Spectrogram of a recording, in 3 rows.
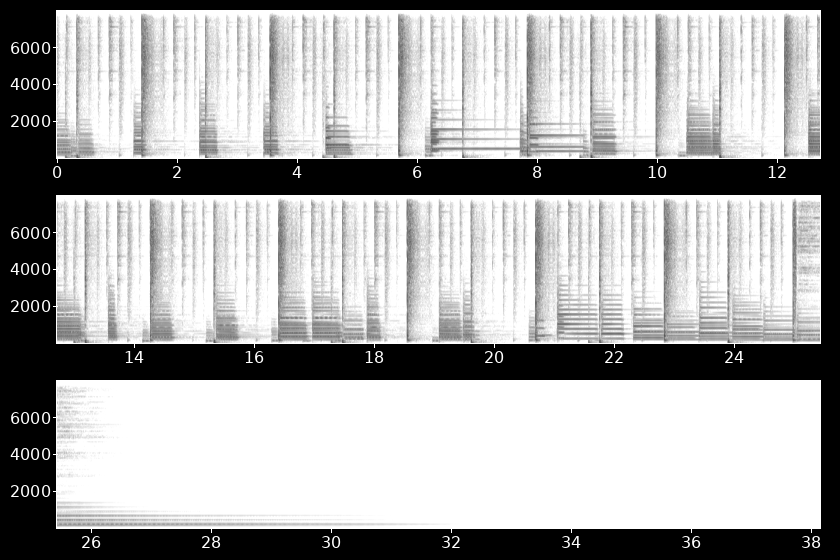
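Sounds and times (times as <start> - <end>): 
blues shuffle backing track in C without bass: 0.0 - 26.3.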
